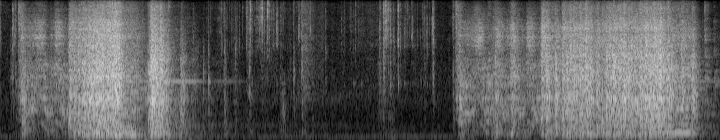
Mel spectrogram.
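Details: ZAZ Slavuta: two cranking bursts that never catch, heavy uneven clunking under the starter; bottom-end knock. Later flywheel found wobbling with clutch basket; owner suspects a cracked crankshaft, not confirmed.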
